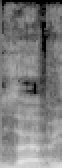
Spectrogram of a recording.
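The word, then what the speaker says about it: Zappe: Jeff, you talked about Bailey Zapp a little bit yesterday. What makes him so special as a quarterback? Yeah, I believe he pronounces it Zappy. Zappy.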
